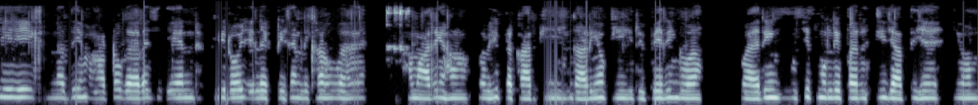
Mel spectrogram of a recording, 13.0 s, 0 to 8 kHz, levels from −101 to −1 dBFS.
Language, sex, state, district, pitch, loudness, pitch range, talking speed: Hindi, female, Chhattisgarh, Balrampur, 210 Hz, -26 LUFS, 200-215 Hz, 130 wpm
